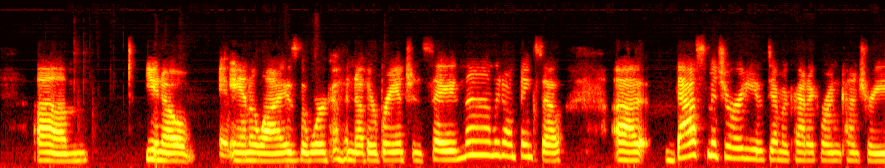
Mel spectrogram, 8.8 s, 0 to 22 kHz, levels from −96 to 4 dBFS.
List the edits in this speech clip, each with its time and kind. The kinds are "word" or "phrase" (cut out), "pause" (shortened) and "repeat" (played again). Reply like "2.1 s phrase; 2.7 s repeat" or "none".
2.3 s word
